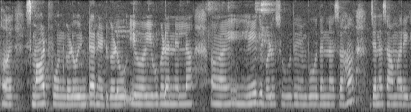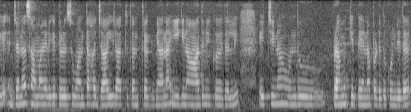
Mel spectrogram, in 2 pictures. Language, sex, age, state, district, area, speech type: Kannada, female, 30-45, Karnataka, Shimoga, rural, spontaneous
